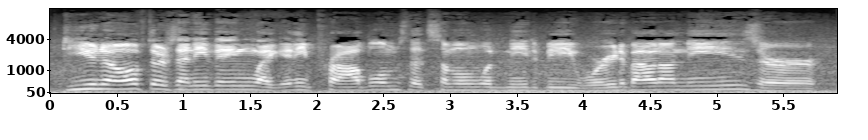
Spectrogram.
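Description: A man speaks at a moderate pace with hardly any pauses. Light background noise is present. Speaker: RV YouTuber. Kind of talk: casual walkthrough video. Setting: outdoors then inside an RV.

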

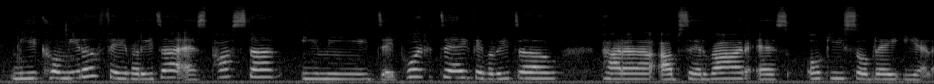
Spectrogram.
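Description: A woman with a high-pitched voice speaks very slowly. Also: ordinary pitch variation. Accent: American. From New Jersey, US. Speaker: university student. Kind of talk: self-introduction for a Spanish class.

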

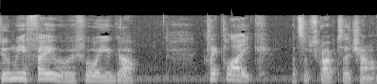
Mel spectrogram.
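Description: The intonation here is lively. A man talks at a fairly quick pace. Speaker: channel host. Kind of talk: casual vlog chat. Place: home room.

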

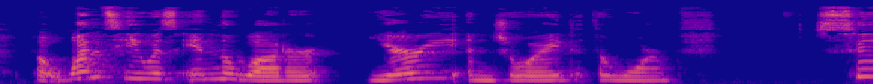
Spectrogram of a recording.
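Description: The background stays quiet. What is heard is plain reading aloud.

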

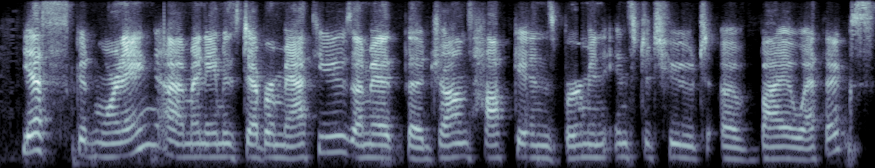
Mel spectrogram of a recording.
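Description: A woman with a bright, sharp tone speaks at a moderate pace against a quiet background. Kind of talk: self-introduction at a meeting. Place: office. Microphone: video call.

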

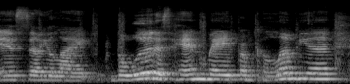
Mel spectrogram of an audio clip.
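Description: A woman speaks at a fairly slow pace with fairly even intonation. There is audible room echo and faint music in the background. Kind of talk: casual vlog chat.

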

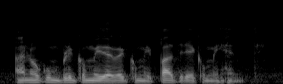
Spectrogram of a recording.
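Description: The man's voice sits very deep and low in pitch. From Cuba. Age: 60s. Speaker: Cuban exile activist; interview guest. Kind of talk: interview. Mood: earnest, reflective. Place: studio. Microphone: lapel.

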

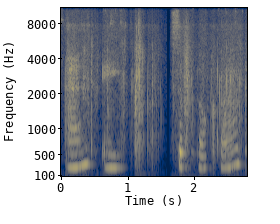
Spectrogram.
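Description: A soft-spoken woman is talking. Noticeable background noise sits behind her. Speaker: reiki practitioner. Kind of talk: ASMR guided ritual instructions. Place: home room. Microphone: phone near.

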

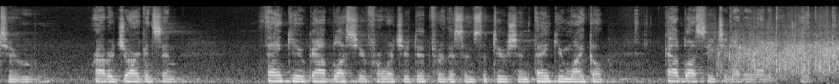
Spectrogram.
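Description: Over crowd noise in the background, a man talks at a fairly quick pace with monotone, flat intonation. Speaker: county executive, politician. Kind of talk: ceremony speech. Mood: grateful, formal.

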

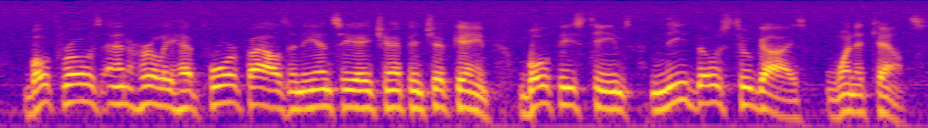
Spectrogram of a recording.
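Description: This man speaks at a fairly slow pace with hardly any pauses, his fairly high pitch carrying ordinary variation and a somewhat breathy, dark, mellow tone. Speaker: color analyst. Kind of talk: commentary. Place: studio.

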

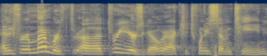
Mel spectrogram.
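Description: A man with a high-pitched voice. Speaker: conference speaker. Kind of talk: conference keynote. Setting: stage with audience. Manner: fast; animated. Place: hall. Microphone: headset.

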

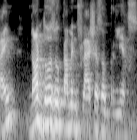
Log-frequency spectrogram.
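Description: A high-pitched man at a moderate pace. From eastern India. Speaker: chartered accountant and teacher; teacher. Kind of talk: interview. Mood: reflective, calm. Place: home room.

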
